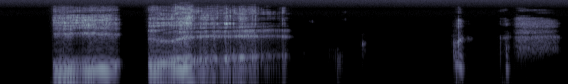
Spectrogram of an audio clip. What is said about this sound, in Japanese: ゲップが込み上げてしまいましたわ。失礼して。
